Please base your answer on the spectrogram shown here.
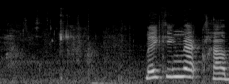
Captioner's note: crunches popcorn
